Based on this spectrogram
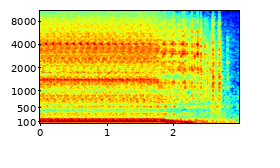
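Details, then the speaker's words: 1976 Ford F250 Highboy with Isuzu diesel swap, sat a long time, first start after adding diesel: steady even diesel clatter about three beats a second, strong, then winds down at shutoff; runs good, not smoking much. "guys, well, it is running. It's not smoking that bad. So at least it does run good."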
